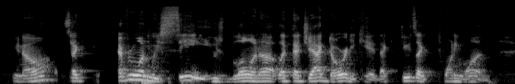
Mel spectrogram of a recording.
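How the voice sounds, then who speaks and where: A man talks at a very fast pace with a fairly high pitch. His voice is somewhat breathy, with ordinary pitch variation. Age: 20s. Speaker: boxing enthusiast and content creator. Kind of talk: casual chat.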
